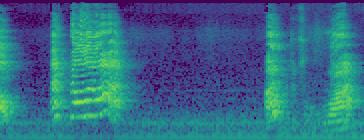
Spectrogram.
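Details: Male pet yellow-naped amazon parrot talking in a human-like voice while reciting from a Dr. Seuss book; two short groups of harmonic, slightly gravelly syllables separated by a quiet pause, indoor hum underneath.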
